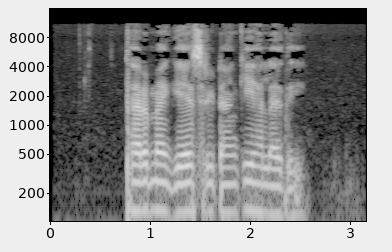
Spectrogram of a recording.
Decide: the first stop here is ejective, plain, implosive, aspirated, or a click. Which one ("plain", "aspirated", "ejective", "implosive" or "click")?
aspirated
